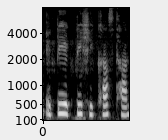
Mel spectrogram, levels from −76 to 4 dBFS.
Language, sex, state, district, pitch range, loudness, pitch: Bengali, female, Tripura, West Tripura, 230-250 Hz, -16 LUFS, 240 Hz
